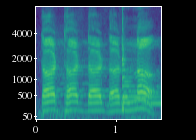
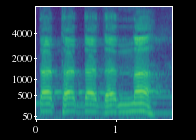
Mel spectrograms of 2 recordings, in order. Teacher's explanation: ट ठ ड ढ न, दाताशी संबंध नाही. त थ द ध न, दाताशिवाय उच्चार नाही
